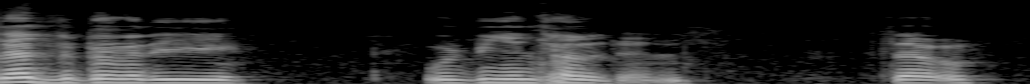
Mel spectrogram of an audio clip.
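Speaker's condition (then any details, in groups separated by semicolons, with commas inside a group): Cerebral palsy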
